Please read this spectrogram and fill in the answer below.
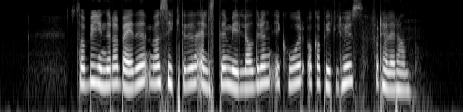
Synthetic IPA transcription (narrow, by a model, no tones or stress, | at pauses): sɔbəjʏnːəɾɑɾbæɪd̪əmeːoːsɪkɾəd̪ɛnɛ̰lst̪əmɪd̪lɑld̪əɾəniːkʰuːɾoːkɑpɪt̪l̩hʉːsfɔʈʰɛlːəɾhɑn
